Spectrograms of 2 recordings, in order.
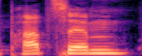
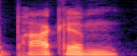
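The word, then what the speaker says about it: pacem: Und ich habe gesagt, nee, nee, Pazem, es ist aber natürlich Blödsinn. Äh, C im Lateinischen wird wie K ausgesprochen, also Parkem.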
